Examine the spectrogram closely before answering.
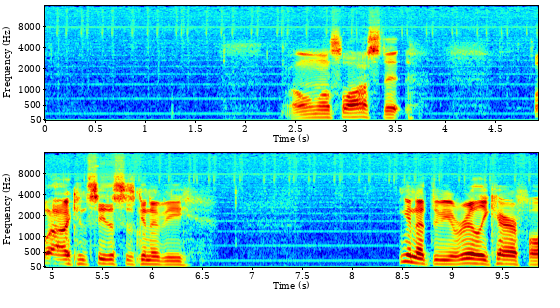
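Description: A ratchet wrench clicks.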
